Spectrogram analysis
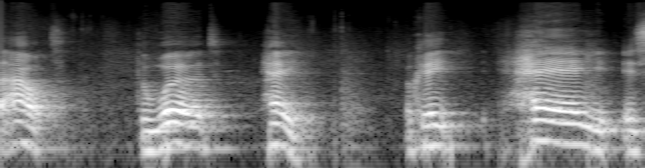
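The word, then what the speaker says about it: ה: it says in again it's the only letter in the Hebrew alphabet that is completely silent you do not use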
